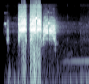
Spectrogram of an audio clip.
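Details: Black francolin calling, a recording used to prompt silent caged francolins to start calling. A faint short note leads into three loud, harsh, rasping bursts in quick succession, then silence.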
